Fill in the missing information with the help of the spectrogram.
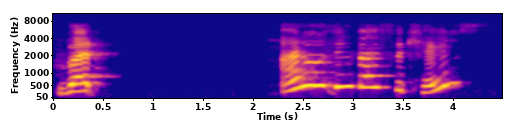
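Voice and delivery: put-on high, boyish explaining voice; chatty ghost boy. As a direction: explain it like an earnest kid.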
